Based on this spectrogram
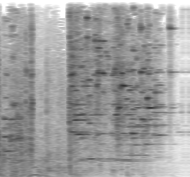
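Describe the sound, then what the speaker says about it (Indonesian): A ceramic cup is hurled to the floor in a film scene and shatters with a loud crash, followed by scattered clattering shards that trail off within two seconds. "menghempaskan cangkir itu hingga pecah jatuh ke lantai"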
